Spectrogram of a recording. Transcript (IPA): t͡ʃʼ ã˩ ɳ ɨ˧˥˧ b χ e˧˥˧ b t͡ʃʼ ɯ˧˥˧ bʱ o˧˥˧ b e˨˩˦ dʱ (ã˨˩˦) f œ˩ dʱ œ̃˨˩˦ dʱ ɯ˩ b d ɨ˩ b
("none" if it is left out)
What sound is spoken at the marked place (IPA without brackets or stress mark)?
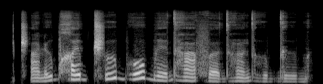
ã˨˩˦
